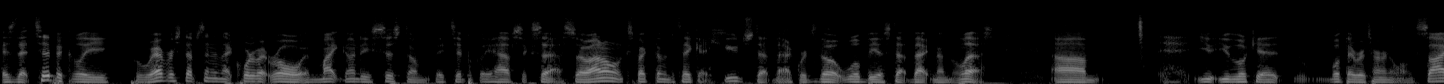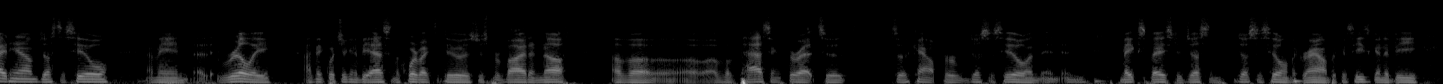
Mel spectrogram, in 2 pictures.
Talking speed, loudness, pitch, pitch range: 200 wpm, -41 LUFS, 110 Hz, 105-120 Hz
